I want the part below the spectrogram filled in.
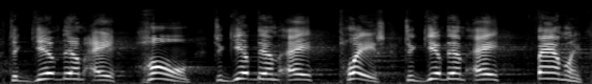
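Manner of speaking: loud, high preaching at full force; fervent pulpit preaching. Acted. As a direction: preach it out to the congregation.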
